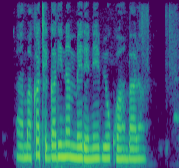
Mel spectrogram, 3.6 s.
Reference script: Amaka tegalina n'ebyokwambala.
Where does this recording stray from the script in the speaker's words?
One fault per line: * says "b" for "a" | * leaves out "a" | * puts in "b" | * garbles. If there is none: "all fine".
* puts in "mmere"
